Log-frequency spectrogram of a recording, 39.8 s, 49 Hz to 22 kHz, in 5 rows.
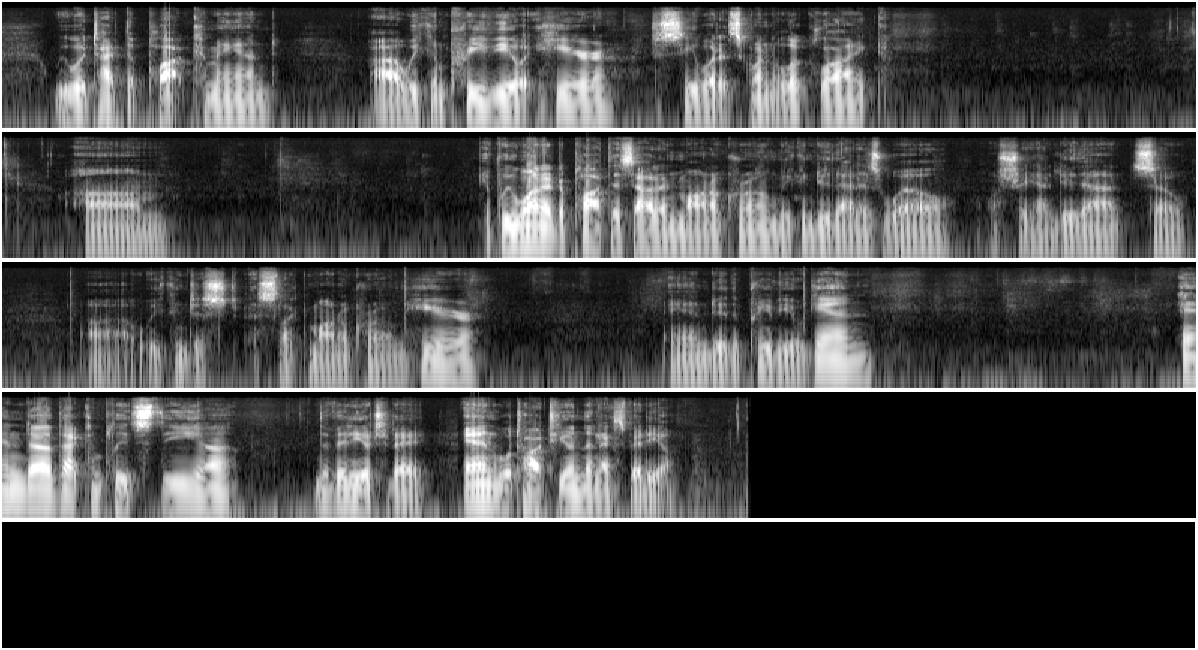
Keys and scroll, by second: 1.8 typing.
